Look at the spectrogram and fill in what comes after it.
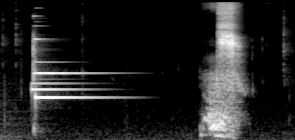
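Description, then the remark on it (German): A bright app checkmark chime, played as desktop audio when ticking off a task, rings once and fades out over about a second, then after a pause a short, sharp burst of noisy sound follows. “Und ich möchte dazu kurz meine Desktop-Audio teilen, weil das ist einfach so ein satisfying Geräusch.”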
